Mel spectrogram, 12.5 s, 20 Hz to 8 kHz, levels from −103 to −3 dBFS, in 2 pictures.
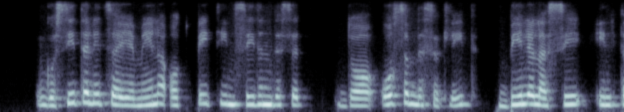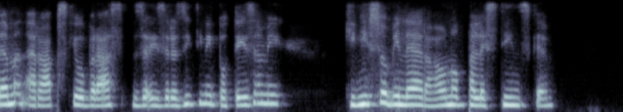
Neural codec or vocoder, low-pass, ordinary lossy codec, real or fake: codec, 16 kHz, 1 kbps, X-Codec, WavLM features, trained on Multilingual LibriSpeech; 7.2 kHz; Opus, 24 kbps; fake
